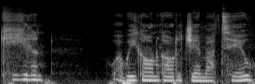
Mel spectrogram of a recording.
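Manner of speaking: hushed half-whisper. Retelling a phone call, imitating Jake half-whispering. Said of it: "I hear him whispering".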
